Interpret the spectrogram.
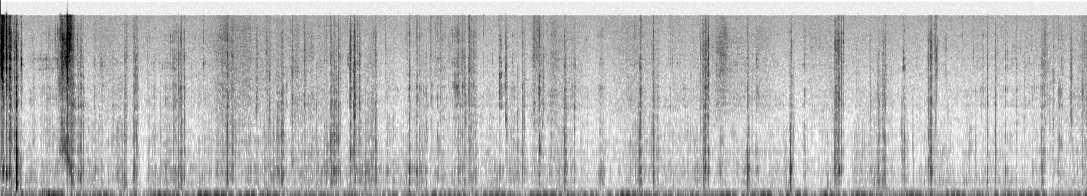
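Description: A person chewing a mouthful of food with the mouth closed: a steady run of small wet mouth clicks and smacks, with a sharper crunch at the start and another a moment later.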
